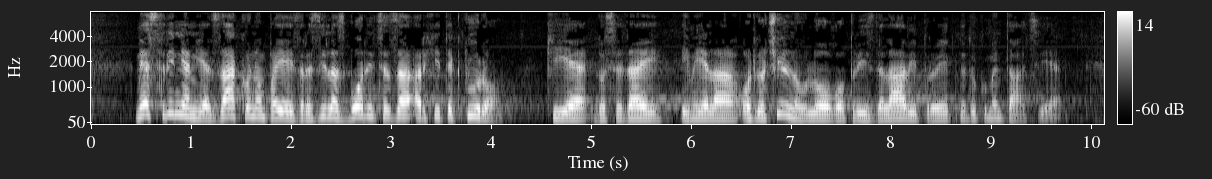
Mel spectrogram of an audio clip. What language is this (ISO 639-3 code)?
slv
